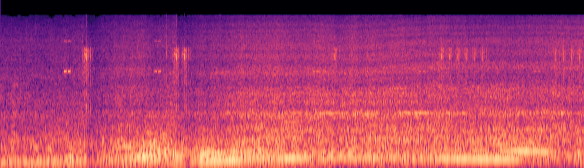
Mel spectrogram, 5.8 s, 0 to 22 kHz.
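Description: Suzuki Samurai 4x4 engine revving up hard as it pushes through a deep mud and water hole, held at high revs for a few seconds, then easing off near the end.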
